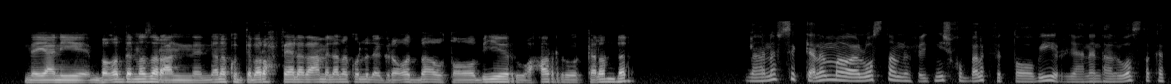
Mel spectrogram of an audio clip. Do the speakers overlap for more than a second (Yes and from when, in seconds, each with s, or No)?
No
